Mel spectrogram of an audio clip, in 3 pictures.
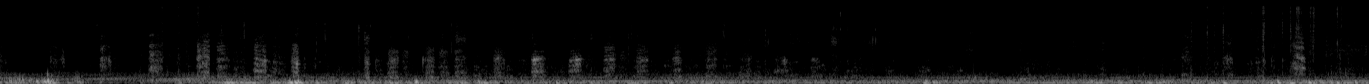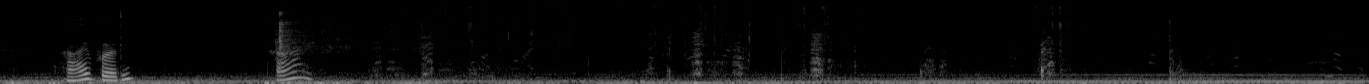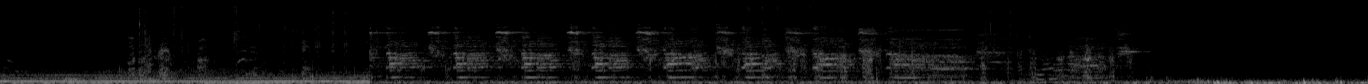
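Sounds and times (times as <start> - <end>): steady low rumble: 0.0 - 31.2, 34.4 - 41.0
low hum: 0.0 - 41.0
dog panting: 0.4 - 9.8, 10.8 - 14.1, 17.3 - 24.6, 28.6 - 38.9.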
